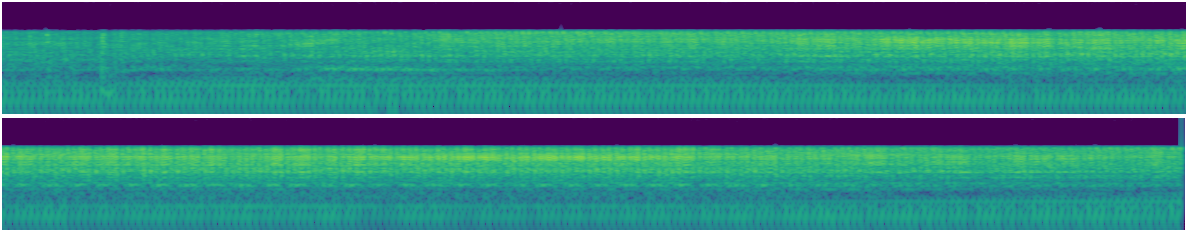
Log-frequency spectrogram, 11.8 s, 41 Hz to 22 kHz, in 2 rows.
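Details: Nissan SR20DET at idle: a harsh, gritty grinding rattle over the steady idle note, heard only at idle and traced to the front of the cylinder head at the VTC sprocket; cause suspected, not confirmed.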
